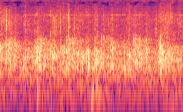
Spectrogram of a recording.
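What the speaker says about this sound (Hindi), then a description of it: "जबरदस्त वाली तालियां हो जाए प्लीज।" Applause from an audience at a literary event stage in Surat, a dense wash of clapping heard faintly from a distance, steady throughout.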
